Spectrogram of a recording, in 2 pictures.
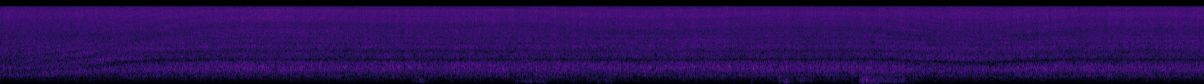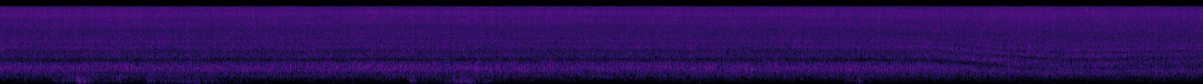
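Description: Steady rush of water from two small waterfalls pouring into a pond.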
